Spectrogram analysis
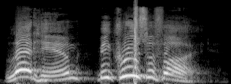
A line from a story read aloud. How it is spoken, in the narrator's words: they cried out all the more, saying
